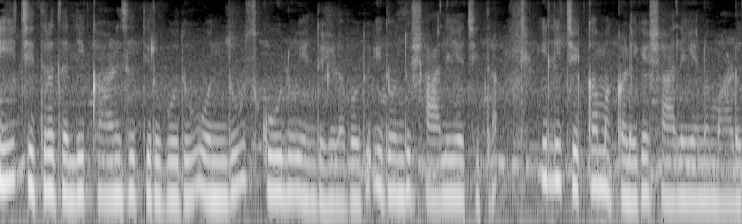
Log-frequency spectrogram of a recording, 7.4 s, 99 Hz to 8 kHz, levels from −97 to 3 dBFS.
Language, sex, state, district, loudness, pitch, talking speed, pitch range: Kannada, female, Karnataka, Belgaum, -19 LUFS, 175 Hz, 135 wpm, 165-190 Hz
